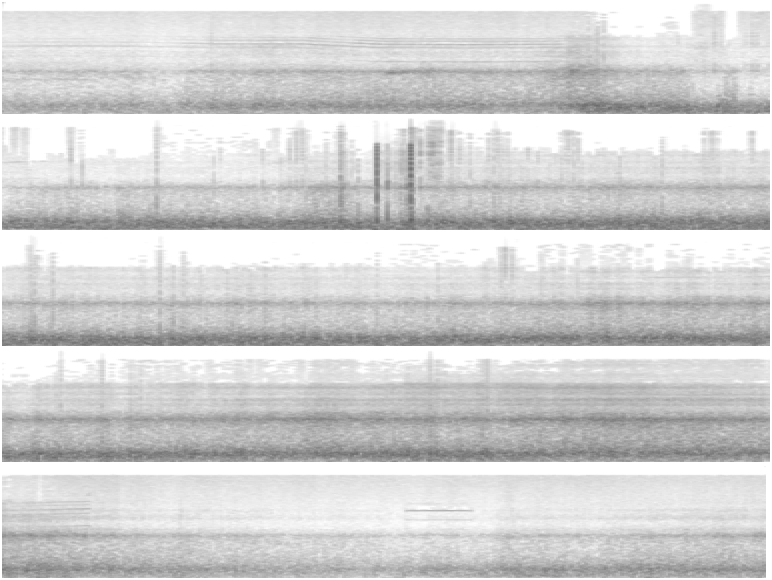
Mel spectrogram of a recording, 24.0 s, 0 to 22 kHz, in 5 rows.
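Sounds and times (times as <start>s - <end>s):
wind roar on microphone: 0.0s - 23.9s
faint steady high tone: 21.7s - 22.2s.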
